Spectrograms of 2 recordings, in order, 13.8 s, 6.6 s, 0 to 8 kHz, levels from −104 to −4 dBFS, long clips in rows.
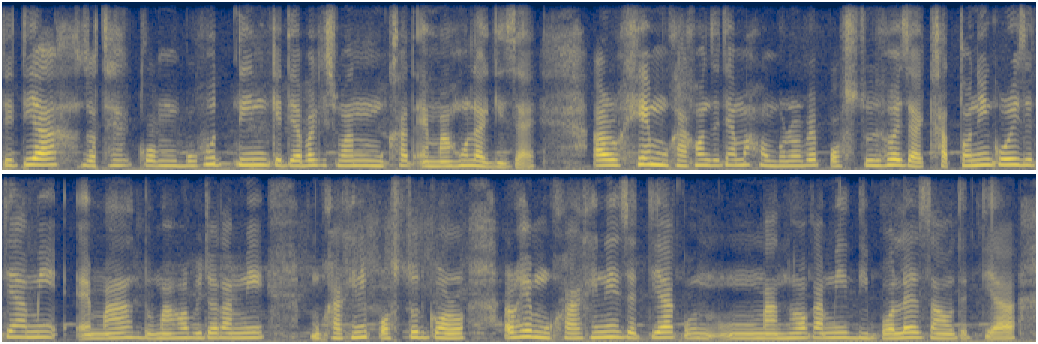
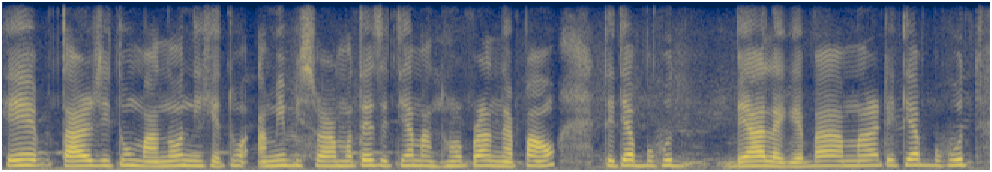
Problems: constant background noise, background conversations at intervals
